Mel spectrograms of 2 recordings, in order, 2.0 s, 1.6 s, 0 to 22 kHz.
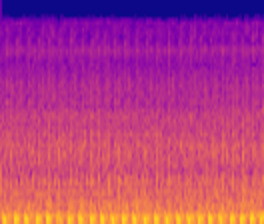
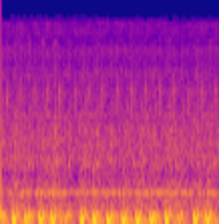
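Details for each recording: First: GY6 scooter engine, idle set near 1000–1500 rpm with mixture screw about one turn out: steady even low chuffing at fast idle with regular beat, no knocks or rattles; idling normally. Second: GY6 scooter engine with battery reading about 13.2 volts and the rpm adjustment not taking effect. Lumpy, uneven chugging idle at about eight beats a second, with missed and weak pulses and revs sagging as if about to stall.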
